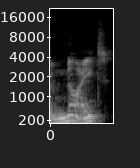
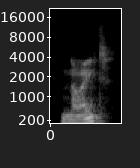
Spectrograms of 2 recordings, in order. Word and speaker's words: knight: take a look at night and Knight so Knight with a CK Knight but pronounced Knight is a warrior in armor metal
